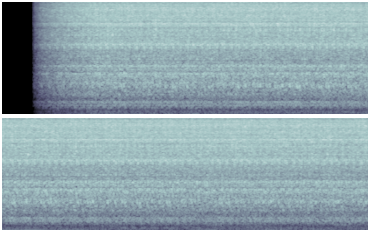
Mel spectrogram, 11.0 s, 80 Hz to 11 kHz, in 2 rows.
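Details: 2006 Honda Ridgeline V6 idling smoothly with a steady hum and no knock or tick, after a bad timing belt tensioner was found behind the engine noise and the timing belt, water pump and all idler pulleys were replaced.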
